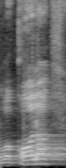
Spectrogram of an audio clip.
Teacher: وقالا، قاف حروف مستعلیہ میں سے پر پڑھیں گے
